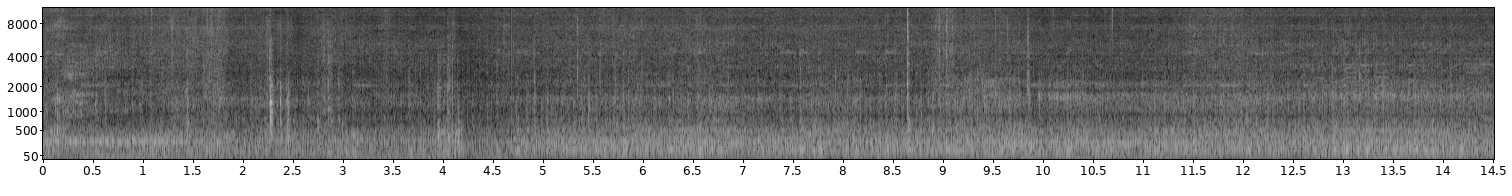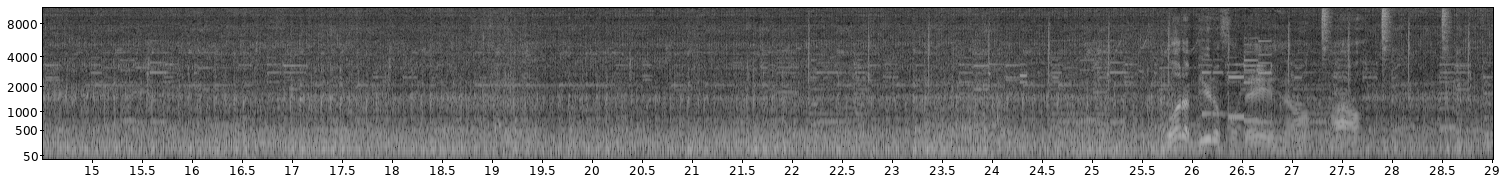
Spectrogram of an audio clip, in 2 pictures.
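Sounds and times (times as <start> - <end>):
outboard motor running: 0.0 - 29.0.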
